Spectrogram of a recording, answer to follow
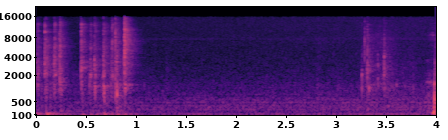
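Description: Computer keyboard keys tapped in a quick run for about a second, then a couple more taps near the end, as a password is typed in at a terminal.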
